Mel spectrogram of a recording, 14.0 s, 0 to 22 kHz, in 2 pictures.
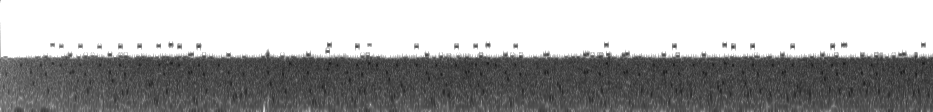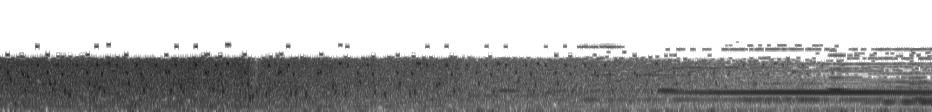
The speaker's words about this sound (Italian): Provate a chiudere gli occhi e ad ascoltare l'Explorer 15. Non avete anche voi la sensazione di essere in riva a un ruscello?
